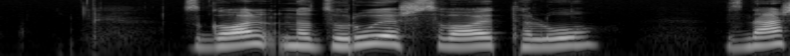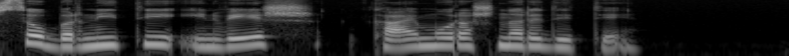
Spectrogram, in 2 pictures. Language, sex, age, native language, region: Slovenian, female, 30-49, Slovenian, Central Slovenia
